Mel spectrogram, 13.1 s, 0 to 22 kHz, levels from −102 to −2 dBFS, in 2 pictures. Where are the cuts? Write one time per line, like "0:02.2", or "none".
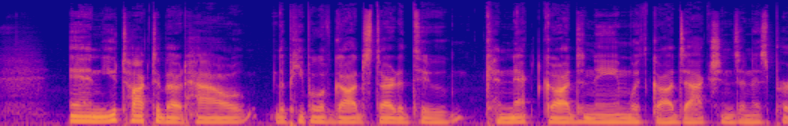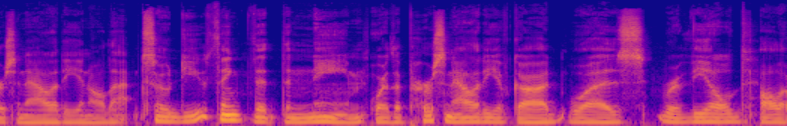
none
